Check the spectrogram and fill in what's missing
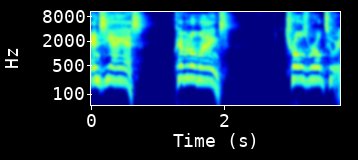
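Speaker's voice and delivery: shrill, very high, very loud hollering. Describing scrolling past streaming tiles while Lennox shouts, retelling a shout. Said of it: "Lennox shouts".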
